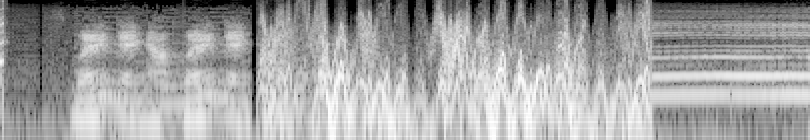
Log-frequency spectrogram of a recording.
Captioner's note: heavily vibrato'd noises; monophonically slowed down groaning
